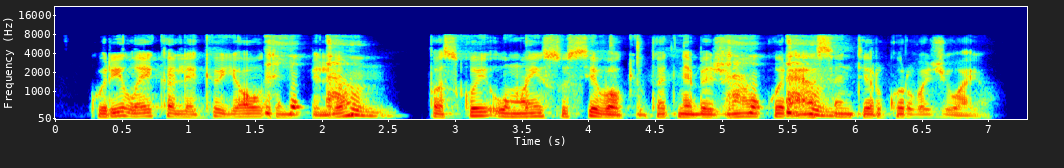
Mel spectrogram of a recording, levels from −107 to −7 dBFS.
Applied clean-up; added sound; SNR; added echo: neural mask model Resemble Enhance denoiser.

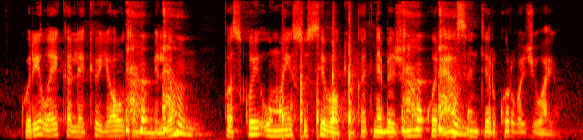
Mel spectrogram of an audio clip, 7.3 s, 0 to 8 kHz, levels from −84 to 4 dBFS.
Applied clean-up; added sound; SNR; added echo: none; Cough + Knock / Wood; 2 dB; none.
